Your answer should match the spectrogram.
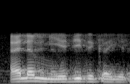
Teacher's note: دال پر کلکلا کرنا ہے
